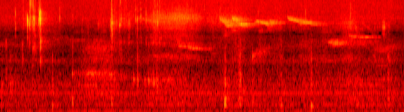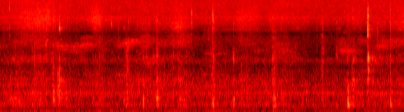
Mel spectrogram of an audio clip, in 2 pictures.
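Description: Faint chewing of a mouthful of crisp cornmeal-breaded chicken fried steak: scattered soft crunches and mouth clicks.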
